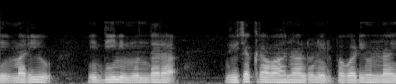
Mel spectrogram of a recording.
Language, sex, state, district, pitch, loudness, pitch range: Telugu, male, Telangana, Adilabad, 105 Hz, -14 LUFS, 105-110 Hz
